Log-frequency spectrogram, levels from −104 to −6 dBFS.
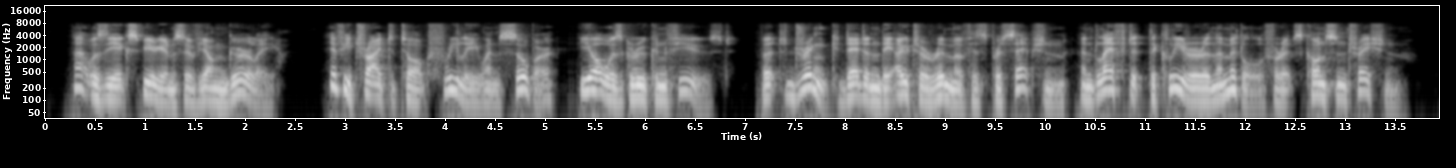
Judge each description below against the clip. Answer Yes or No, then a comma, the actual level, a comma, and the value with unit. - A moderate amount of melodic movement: No, wide, 8.5 semitones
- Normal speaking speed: Yes, average, 170 wpm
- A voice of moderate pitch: No, low, 115 Hz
